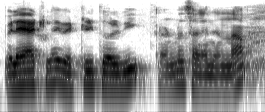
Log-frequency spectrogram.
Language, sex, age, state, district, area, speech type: Tamil, male, 18-30, Tamil Nadu, Dharmapuri, urban, spontaneous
